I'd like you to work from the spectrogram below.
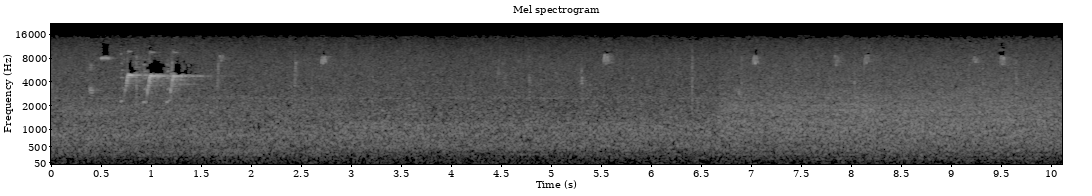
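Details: Long-tailed tit (Aegithalos c. caudatus) in Audru, Estonia, March 2020: a quick burst of thin, very high calls, then scattered faint ticks over steady background hiss.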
